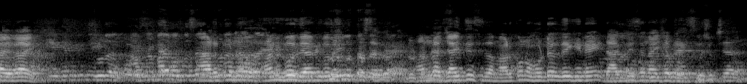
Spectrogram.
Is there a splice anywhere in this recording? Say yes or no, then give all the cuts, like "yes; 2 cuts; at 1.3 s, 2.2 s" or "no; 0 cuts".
no; 0 cuts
